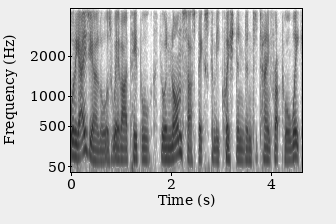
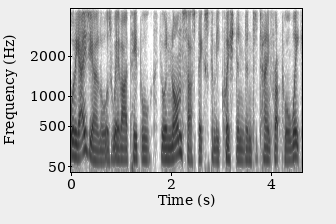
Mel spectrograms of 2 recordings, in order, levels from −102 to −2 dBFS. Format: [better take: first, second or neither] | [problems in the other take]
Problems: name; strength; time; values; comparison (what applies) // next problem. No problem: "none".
first | noise reduction (neural mask model Resemble Enhance denoiser)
